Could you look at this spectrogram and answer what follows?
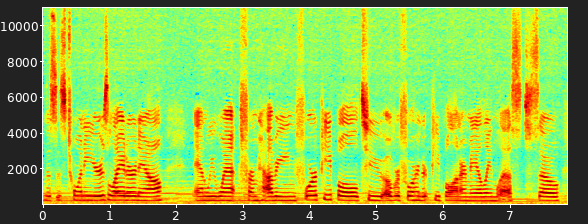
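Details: Adult woman speaking; ordinary speech.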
